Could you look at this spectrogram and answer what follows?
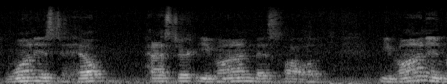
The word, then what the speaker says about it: Ivan: You and I would read it and say Ivan. But the Russian pronunciation is Ivan.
